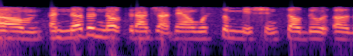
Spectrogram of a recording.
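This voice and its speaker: A woman has an unremarkable speaking voice at a medium pitch. She talks at a fairly slow pace. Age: 30s. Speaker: self-love coach. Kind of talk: casual vlog monologue. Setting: in a car. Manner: conversational with fillers.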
